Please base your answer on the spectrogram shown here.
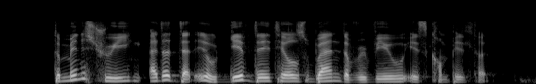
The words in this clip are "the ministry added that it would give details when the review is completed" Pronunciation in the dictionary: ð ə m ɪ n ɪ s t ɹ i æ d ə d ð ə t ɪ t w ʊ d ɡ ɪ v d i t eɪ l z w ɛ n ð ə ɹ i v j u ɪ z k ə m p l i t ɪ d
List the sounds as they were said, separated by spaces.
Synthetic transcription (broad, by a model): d ə m ɪ n ɪ s t ɹ i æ d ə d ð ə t ɪ t w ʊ ɡ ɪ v d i t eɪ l s w ɛ n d ə ɹ i v j u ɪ s k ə m p i t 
